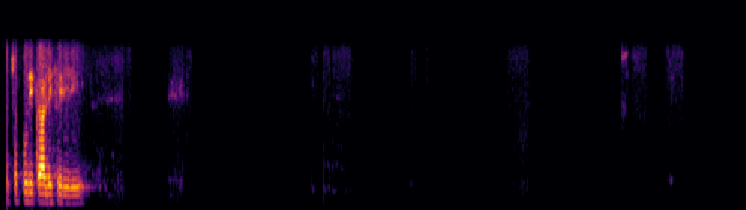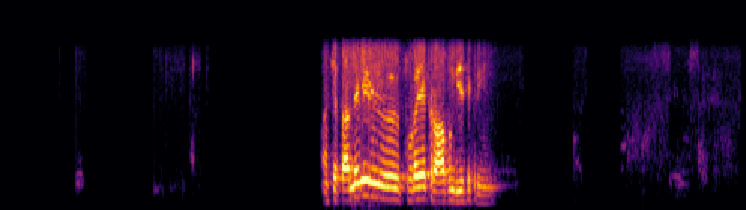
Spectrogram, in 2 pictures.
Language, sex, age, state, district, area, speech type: Dogri, male, 18-30, Jammu and Kashmir, Reasi, rural, conversation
